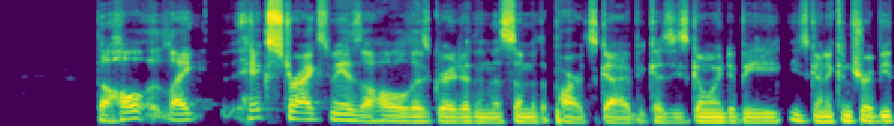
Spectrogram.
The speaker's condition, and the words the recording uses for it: None; typical speech.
